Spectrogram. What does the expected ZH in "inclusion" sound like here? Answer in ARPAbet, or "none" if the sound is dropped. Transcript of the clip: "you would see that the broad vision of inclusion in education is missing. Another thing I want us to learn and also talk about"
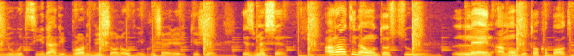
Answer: SH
